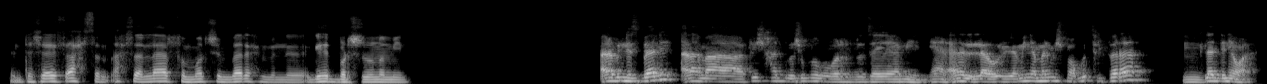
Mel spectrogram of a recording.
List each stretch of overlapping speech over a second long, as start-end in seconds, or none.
none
